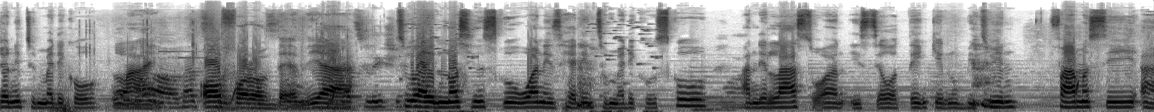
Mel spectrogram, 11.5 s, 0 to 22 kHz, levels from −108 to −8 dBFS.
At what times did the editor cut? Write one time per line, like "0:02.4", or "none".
none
